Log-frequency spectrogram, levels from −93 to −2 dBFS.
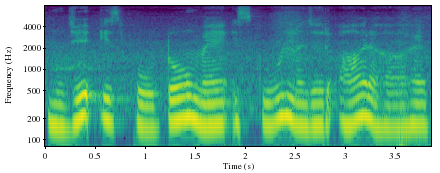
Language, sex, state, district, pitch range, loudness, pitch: Hindi, female, Madhya Pradesh, Umaria, 165-190 Hz, -14 LUFS, 170 Hz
